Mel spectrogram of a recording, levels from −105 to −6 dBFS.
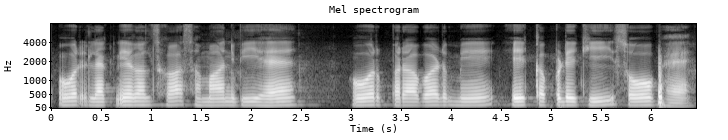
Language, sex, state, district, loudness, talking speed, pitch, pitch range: Hindi, male, Uttar Pradesh, Saharanpur, -17 LUFS, 130 wpm, 125 Hz, 120-130 Hz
